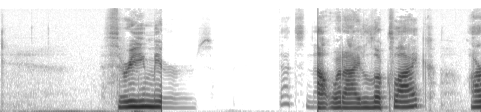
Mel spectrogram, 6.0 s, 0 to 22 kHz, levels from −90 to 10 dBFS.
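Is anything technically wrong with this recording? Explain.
Yes. One channel inverted, 2.02 to 3.97 s: one side likely has reversed polarity, so mono summing cancels the speech, dropping it about 30 dB.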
